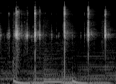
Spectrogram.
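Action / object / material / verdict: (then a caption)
knock / plastic wired earbuds knocked together / plastic / hollow. Two cheap fake plastic wired earbuds are knocked together, making a series of light, sharp, high-pitched clicks with almost no low end and no ringing. The thin, hollow clack shows their cheap, lightweight plastic construction.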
